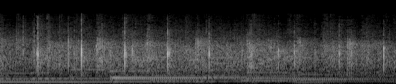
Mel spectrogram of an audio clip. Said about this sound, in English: Clap your hands for Prof.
